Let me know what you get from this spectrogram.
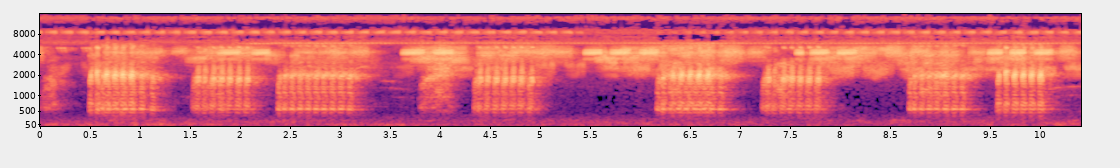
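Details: Frogs calling in a chorus in the jungles of Bali, Indonesia: loud pulsed, rattling croaks lasting about a second each, repeated with short gaps, with softer overlapping callers and a steady high insect-like hiss behind.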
